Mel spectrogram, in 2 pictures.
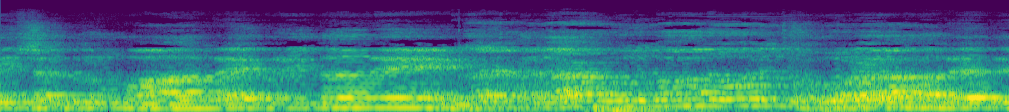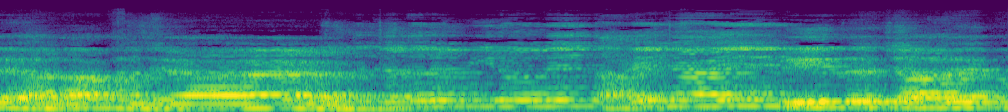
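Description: A man's voice chanting in a melodic recitation style, with long held notes and gliding pitch, picked up through a microphone.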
